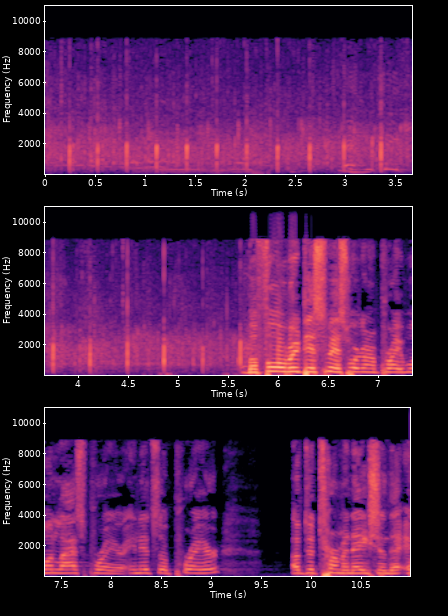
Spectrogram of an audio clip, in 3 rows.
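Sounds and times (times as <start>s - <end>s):
audience clapping hands: 0.0s - 6.5s
speech: 5.6s - 10.9s.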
